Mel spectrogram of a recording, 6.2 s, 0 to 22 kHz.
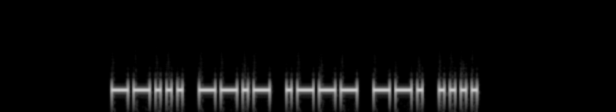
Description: Morse code, heard as a keyed tone, about 22 wpm, 700 Hz. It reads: 7QJGH
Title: Code Groups - 5 Letter:Numbers - 22wpm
